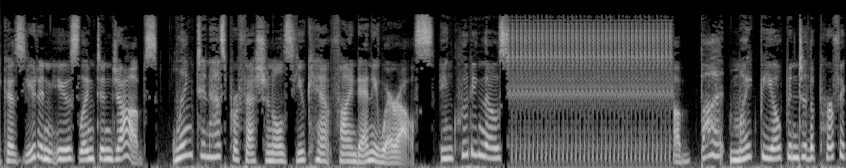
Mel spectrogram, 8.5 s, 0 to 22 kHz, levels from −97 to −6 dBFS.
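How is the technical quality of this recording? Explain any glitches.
The recording has one clear glitch: a system hang loop from 5.12 s to 6.74 s, just after "anywhere else including those". A 42.67 ms slice of speech repeats exact-to-the-sample about 38 times, at 23.4 Hz. The machine or driver froze while the audio hardware kept replaying one ring buffer, which fits a 2048-sample buffer. It sounds like a rapid mechanical stutter, and about a second and a half of speech is lost. On a waveform the same short pattern tiles identically across the span. A spectrogram shows evenly spaced vertical striping with frozen, unchanging harmonics.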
